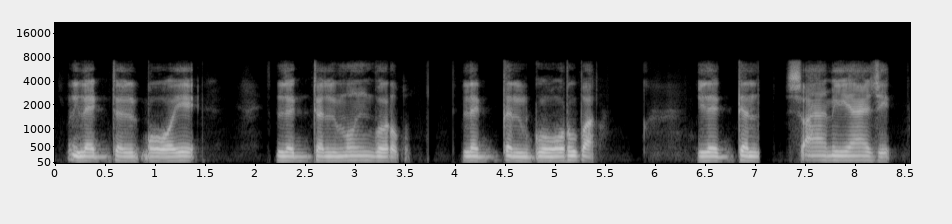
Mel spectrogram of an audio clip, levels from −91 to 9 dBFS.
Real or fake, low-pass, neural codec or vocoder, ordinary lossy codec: fake; 7.2 kHz; codec, 16 kHz, 1 kbps, FunCodec, trained on LibriTTS, 50 frames a second; none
